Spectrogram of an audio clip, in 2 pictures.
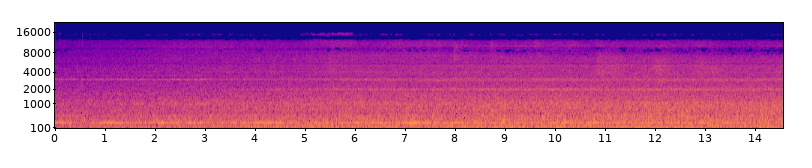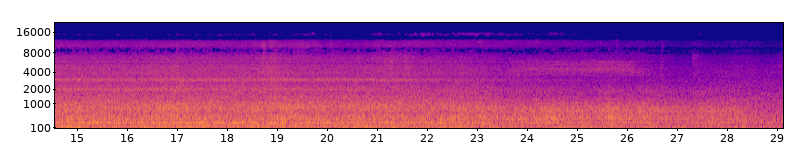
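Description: A 700 series Rail Star Shinkansen train departing and accelerating along the platform. Its running noise builds to a peak midway, then eases off as the last cars pull away.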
